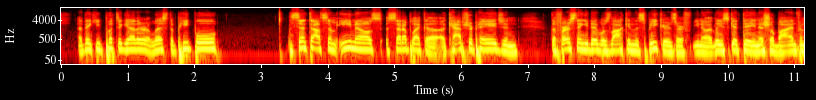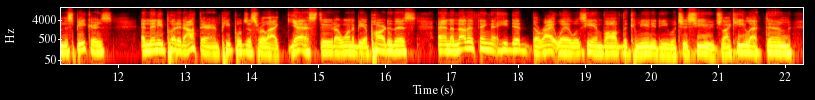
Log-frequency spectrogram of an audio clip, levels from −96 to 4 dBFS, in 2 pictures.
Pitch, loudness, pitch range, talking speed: 130 Hz, -19 LUFS, 115-155 Hz, 235 wpm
